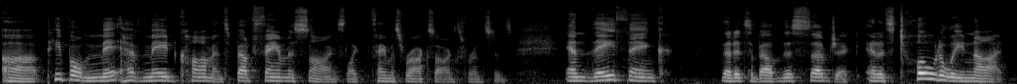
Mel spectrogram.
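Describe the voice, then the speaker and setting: A woman's voice: low voice, a little slow, a little mellow. A woman hosting a live online show, talking casually and rambling, with many restarts. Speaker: host. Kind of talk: casual chat.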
